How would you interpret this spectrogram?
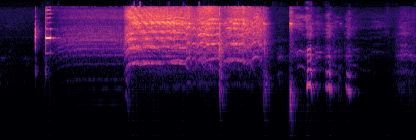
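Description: A short, even, high-pitched buzz from the little motors spins up and holds steady before clattering stops; the motors sound healthy.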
